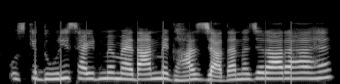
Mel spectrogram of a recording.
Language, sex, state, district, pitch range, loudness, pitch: Hindi, female, Jharkhand, Sahebganj, 240-275 Hz, -17 LUFS, 260 Hz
